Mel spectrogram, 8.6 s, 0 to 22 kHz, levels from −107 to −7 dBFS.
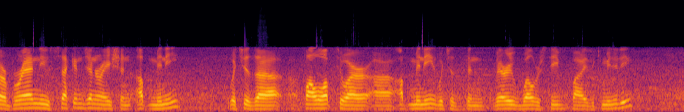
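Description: No technical faults can be heard anywhere in the clip. Nothing in the audio calls for a timestamp or a note.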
